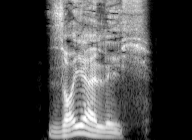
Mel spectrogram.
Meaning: sour
- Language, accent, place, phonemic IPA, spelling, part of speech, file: German, Germany, Berlin, /zɔɪ̯ɐlɪç/, säuerlich, adjective, De-säuerlich.ogg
